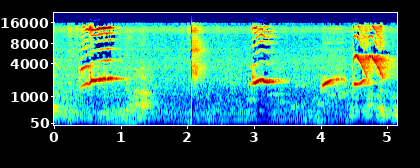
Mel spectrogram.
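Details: Greater green leafbird, noisy and used for luring, imitating an eagle: bright rising whistles spaced about a second apart, a single sharp click, then a high descending screech at the end.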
